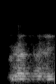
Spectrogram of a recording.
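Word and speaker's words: भर्तृहरि: university बनी है, राजऋषि महाराज बृहदहरि, ये सही प्रोनाउंसिएशन बृहदहरि थोड़ा उसका तत्सम रूप है, बृहद सेवक से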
